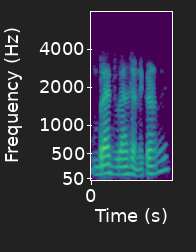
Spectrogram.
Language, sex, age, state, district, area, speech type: Telugu, male, 45-60, Telangana, Peddapalli, urban, conversation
